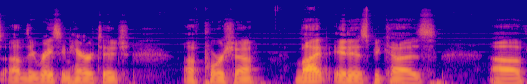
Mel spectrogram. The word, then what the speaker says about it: Porsche: wondering I've been saying Porsche my whole life until recently and I was told that it's actually Porsche because it is based on the way the family's name is pronounced in German so apparently technically it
